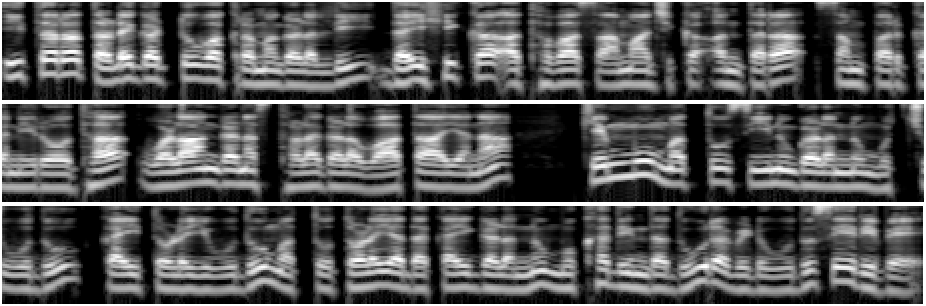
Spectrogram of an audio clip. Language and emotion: Kannada, neutral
